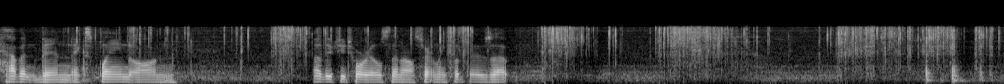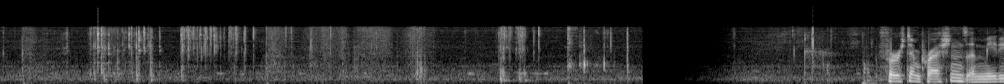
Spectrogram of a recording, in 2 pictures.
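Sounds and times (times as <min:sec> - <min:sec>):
plastic bag crinkling: 0:00.7 - 0:10.1, 0:10.9 - 0:13.6.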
